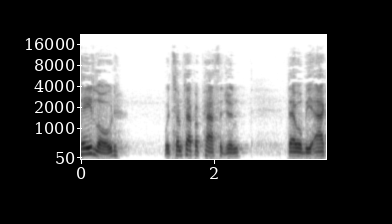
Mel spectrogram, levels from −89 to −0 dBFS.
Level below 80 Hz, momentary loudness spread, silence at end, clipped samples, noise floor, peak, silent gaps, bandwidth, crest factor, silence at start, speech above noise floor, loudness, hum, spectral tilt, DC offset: -68 dBFS; 16 LU; 0 s; under 0.1%; -70 dBFS; -4 dBFS; none; 12.5 kHz; 18 dB; 0 s; 50 dB; -22 LUFS; none; -6 dB/octave; under 0.1%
